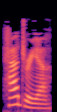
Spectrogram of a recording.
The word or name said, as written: hadria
